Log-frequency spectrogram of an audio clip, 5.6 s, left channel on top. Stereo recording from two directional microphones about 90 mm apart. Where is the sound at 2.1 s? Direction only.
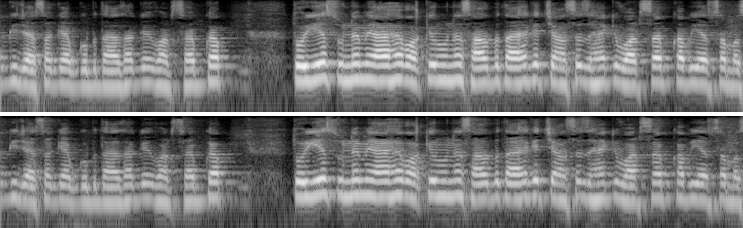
35° left (ahead or behind).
